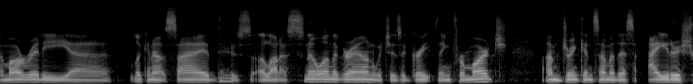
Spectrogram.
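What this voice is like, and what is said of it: Usual voice. Nothing is said of it.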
